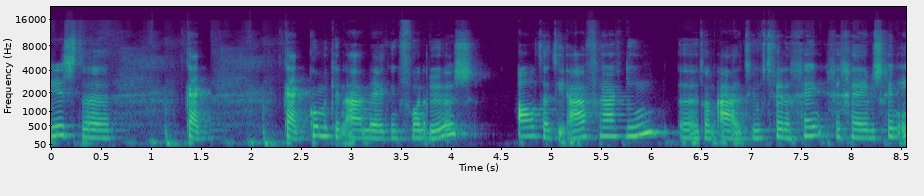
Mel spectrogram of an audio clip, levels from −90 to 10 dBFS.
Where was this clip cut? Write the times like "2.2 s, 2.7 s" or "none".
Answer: 1.6 s, 3.7 s, 6.5 s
